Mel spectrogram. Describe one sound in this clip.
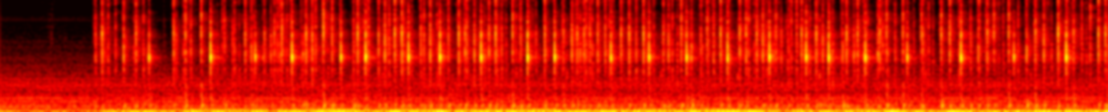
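Keys on a mechanical keyboard clack rapidly as someone types fast.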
